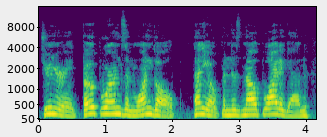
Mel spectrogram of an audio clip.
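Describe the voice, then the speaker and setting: A man reading a children's picture book aloud, deliberate and expressive. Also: on the high side, dull audio. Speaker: storybook reader.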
